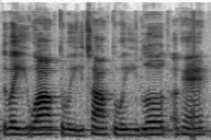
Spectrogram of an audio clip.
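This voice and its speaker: A woman's voice: on the low side, level tone, fast talker, fairly bright tone, soft background music. Chatty woman giving a tarot reading. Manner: chatty, repetitive, casually profane. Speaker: tarot reader. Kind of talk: casual tarot reading monologue.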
